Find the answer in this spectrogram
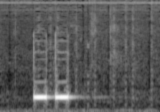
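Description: Two short telephone beeps at the same pitch, a quarter second apart, coming over the studio phone line: the caller's call has been cut off.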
